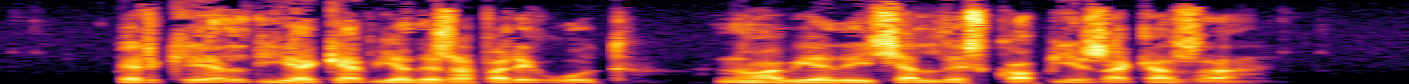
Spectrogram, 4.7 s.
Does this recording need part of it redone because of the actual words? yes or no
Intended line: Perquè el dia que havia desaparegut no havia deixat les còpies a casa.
no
